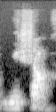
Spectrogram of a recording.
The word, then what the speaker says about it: Michaux: Michaux, right?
